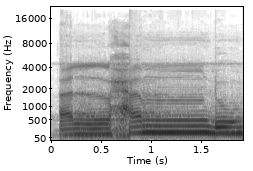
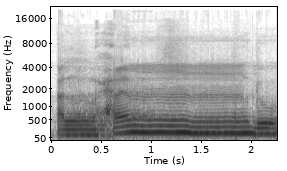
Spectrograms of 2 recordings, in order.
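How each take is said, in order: First: The M sound is held only briefly. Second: The M sound is held far too long. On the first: The speaker calls it right. "seperti itu" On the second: The speaker calls it wrong. "tidak boleh terlalu lama. Alhamdu, salah"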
